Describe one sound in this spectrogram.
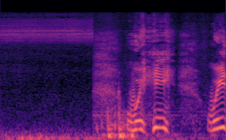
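A young man talks animatedly, close up.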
